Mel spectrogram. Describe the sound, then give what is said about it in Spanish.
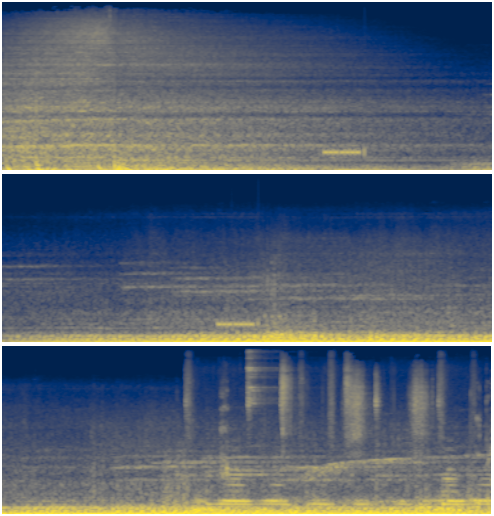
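A motorcycle engine rumbles steadily through New York City traffic, a dense low drone that swells after a brief dip, with two short tonal beeps and scattered street noise over it. “Y como podéis ver, ejecutaré dicho ejercicio así, en moto.”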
